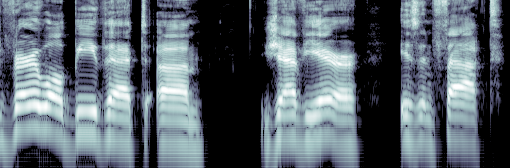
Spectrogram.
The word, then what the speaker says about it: Javier: well be that um Javier is in fact or Javier I always pronounce the J I apologize to my Spanish listening friends Javier is is likely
